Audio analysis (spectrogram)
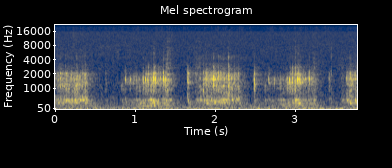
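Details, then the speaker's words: Dennis Premier mower gearbox after rebuild with new parts, turned slowly by hand with coupling and clutch refitted: soft, uneven straight-cut gear growl, normal; earlier grunting gone, not yet tested under load where noise was worst. "you can kind of hear it growling but these are straight cut gears so that's not that surprising but the kind of grunting noise has gone"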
